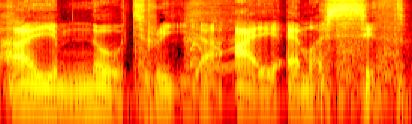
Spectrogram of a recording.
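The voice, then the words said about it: Imitating Darth Sidious's voice. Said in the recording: “now you sound like Sidious”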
